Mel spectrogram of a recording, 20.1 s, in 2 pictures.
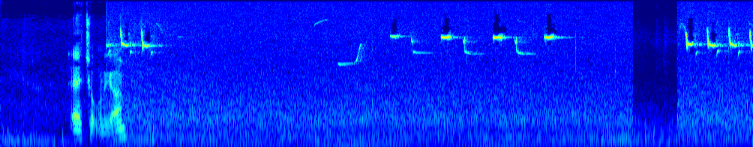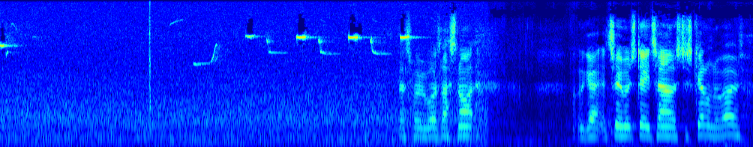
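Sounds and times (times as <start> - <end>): wind rumble on microphone: 0.0 - 16.6
songbird chirping: 1.4 - 8.4, 9.0 - 16.6.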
